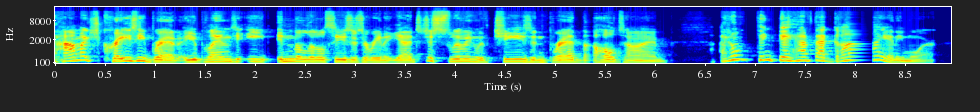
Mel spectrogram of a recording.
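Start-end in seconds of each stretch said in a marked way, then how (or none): none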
